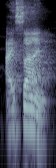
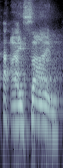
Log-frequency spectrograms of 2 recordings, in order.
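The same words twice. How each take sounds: First: Lightly voiced eager offer in broken English; a hint of the old actor, calm; imitating the actor. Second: A touch more insistent repeat of the offer; insisting actor. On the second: Retold or imitated. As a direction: press the offer a bit harder. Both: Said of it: "and he comes".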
